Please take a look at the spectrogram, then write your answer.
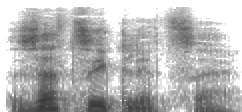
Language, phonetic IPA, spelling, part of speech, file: Russian, [zɐˈt͡sɨklʲɪt͡sə], зациклиться, verb, Ru-зациклиться.ogg
- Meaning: 1. to begin to repeat 2. to start talking or speaking about one thing repeatedly, to get hung up on something 3. to get into an infinite loop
